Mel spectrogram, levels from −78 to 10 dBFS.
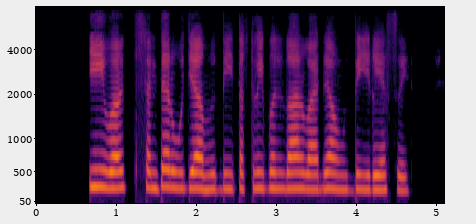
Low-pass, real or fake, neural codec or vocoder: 7.2 kHz; fake; codec, 16 kHz, 0.5 kbps, FunCodec, trained on Chinese and English, 25 frames a second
